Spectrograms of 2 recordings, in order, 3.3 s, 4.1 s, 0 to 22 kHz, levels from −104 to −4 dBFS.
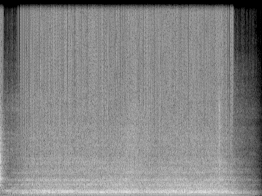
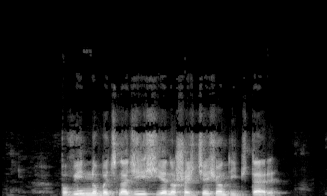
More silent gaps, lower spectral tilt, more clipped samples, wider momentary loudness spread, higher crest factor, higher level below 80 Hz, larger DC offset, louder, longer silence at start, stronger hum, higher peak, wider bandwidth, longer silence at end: neither; second, -1.5 dB/octave vs -5.5 dB/octave; neither; second, 4 LU vs 8 LU; about the same, 20 dB vs 16 dB; first, -50 dBFS vs -62 dBFS; first, 0.2% vs under 0.1%; about the same, -19 LUFS vs -17 LUFS; second, 0 s vs 0.75 s; neither; about the same, 0 dBFS vs -2 dBFS; first, over 20 kHz vs 9.6 kHz; second, 0.05 s vs 0.65 s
